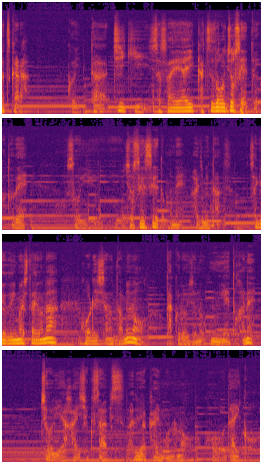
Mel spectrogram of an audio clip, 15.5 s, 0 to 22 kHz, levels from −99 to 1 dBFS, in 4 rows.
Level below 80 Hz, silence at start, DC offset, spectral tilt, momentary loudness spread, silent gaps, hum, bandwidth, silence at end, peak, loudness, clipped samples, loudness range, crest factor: -46 dBFS; 0 s; under 0.1%; -5 dB/octave; 15 LU; none; none; over 20 kHz; 0 s; -8 dBFS; -27 LUFS; under 0.1%; 6 LU; 20 dB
